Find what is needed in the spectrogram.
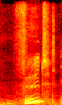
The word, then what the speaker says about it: fyyd: Feed. – Ich glaube, korrekt ausgesprochen heißt es Feed.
